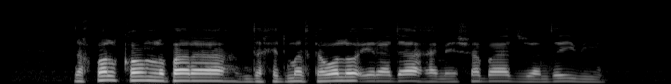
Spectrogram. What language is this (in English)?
Pashto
